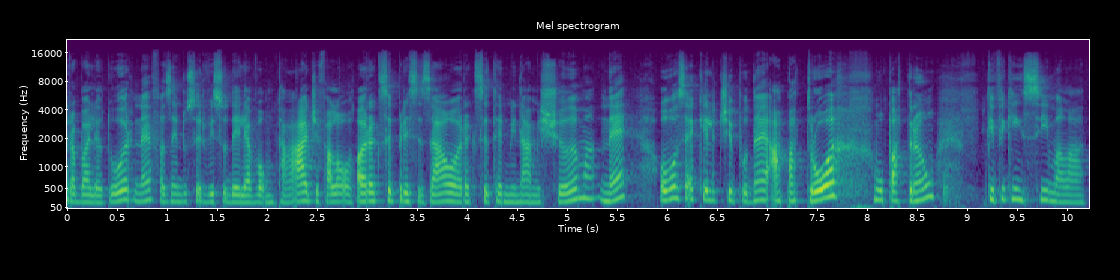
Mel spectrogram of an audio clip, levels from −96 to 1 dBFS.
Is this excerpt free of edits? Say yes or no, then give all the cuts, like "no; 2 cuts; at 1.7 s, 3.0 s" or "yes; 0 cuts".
no; 1 cut; at 2.9 s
